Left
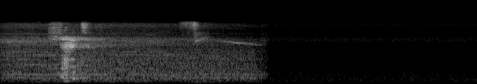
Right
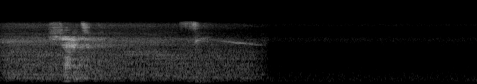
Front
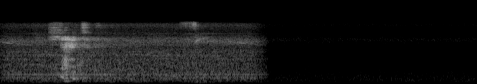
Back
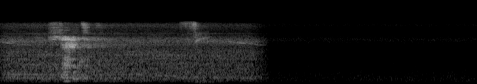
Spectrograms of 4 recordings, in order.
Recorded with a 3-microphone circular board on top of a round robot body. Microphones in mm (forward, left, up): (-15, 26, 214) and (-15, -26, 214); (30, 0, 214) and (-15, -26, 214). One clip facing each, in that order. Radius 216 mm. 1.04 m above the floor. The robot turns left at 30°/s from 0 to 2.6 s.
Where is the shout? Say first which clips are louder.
Left 3 dB, even; 70° left, 3 m; by 1.0 s 55° left, 3 m.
